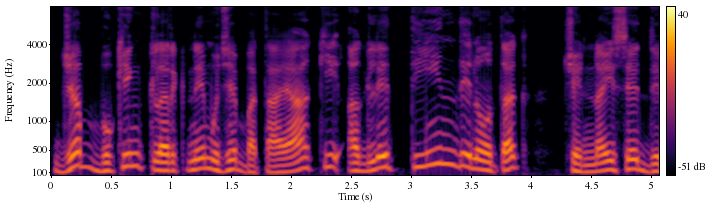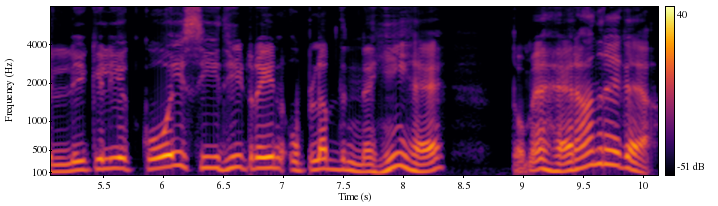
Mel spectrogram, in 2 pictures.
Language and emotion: Hindi, surprised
